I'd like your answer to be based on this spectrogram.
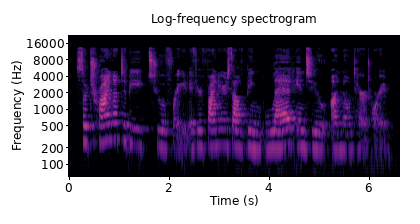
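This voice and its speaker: A woman speaks at a fairly slow pace and medium pitch with fairly even intonation and hardly any pauses. Audible room echo surrounds her voice. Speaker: psychic medium and intuitive life coach. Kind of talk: weekly spiritual reading monologue. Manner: slower, unhurried pace today; halting, with hesitations.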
